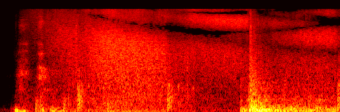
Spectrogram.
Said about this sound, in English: A drone angle just chilling over the top. That's cool. An aerial fireworks show. That's really loud.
